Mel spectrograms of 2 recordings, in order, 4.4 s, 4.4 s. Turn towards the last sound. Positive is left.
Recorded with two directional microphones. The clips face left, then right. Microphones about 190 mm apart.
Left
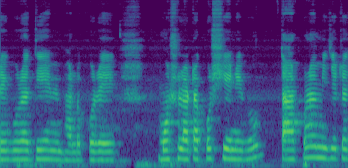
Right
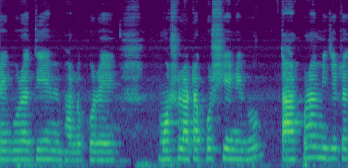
turn(degrees=25)  # may be behind; listen again after turning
